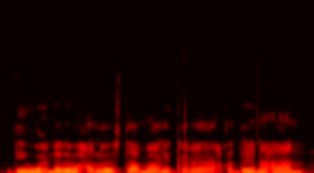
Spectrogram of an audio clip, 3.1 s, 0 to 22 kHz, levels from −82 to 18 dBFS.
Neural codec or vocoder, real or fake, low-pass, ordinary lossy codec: none; real; 19.8 kHz; none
